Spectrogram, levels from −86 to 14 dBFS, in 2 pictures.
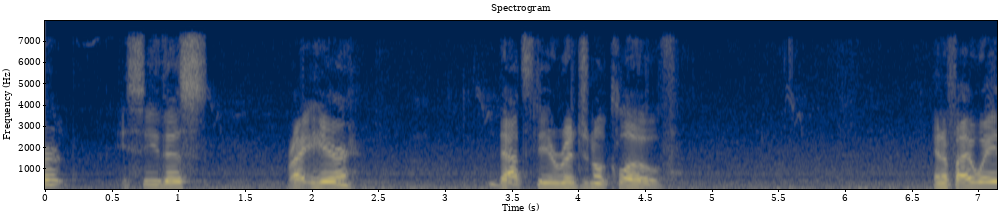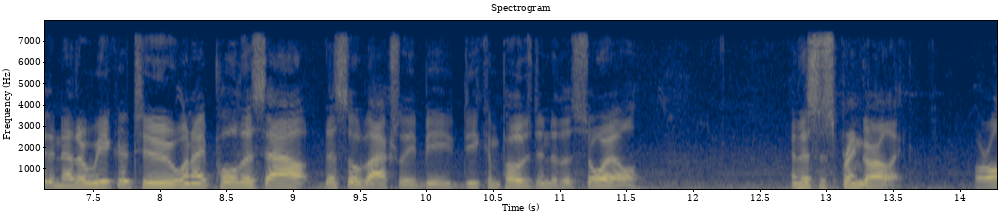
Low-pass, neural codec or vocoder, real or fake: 7.2 kHz; none; real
